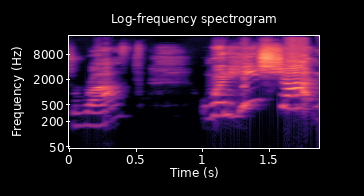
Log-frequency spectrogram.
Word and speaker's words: Roof: Because when it was Dylan Ruff, yes, his last name is spelled like Roof, but it's really pronounced Ruff.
